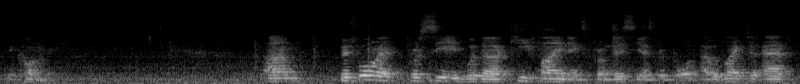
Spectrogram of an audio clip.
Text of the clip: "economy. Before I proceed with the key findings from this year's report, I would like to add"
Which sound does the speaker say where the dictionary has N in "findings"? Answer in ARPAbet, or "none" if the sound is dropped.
N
